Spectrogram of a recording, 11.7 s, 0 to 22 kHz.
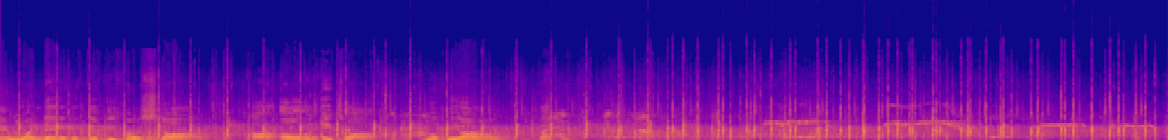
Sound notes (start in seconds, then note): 4.4 cheers and applause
